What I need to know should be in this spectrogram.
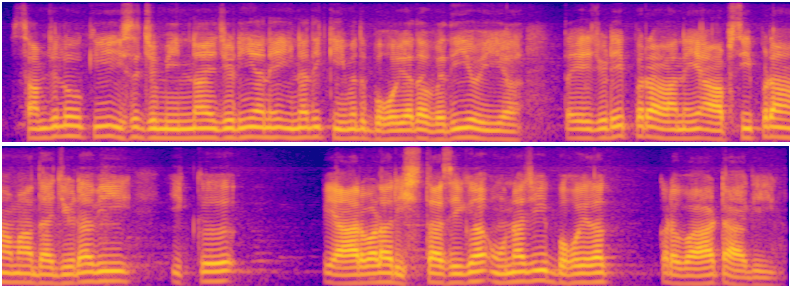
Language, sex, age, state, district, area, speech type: Punjabi, male, 18-30, Punjab, Rupnagar, rural, spontaneous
